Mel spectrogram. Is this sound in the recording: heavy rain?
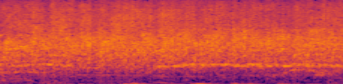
no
